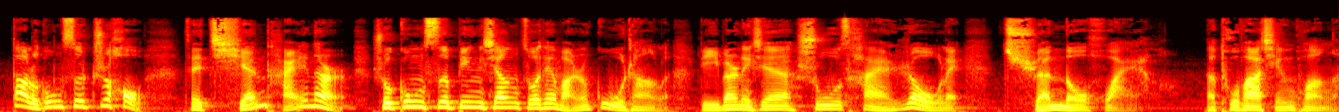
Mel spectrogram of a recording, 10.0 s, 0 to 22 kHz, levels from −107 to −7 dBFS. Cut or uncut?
cut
